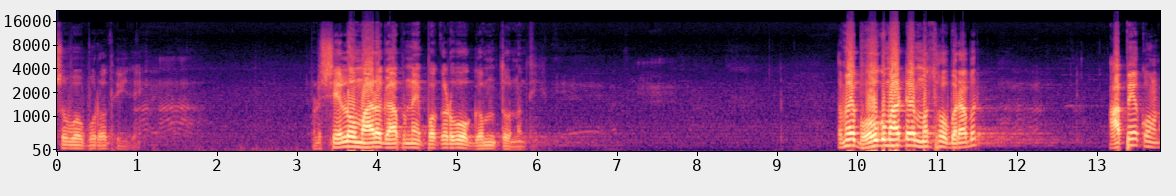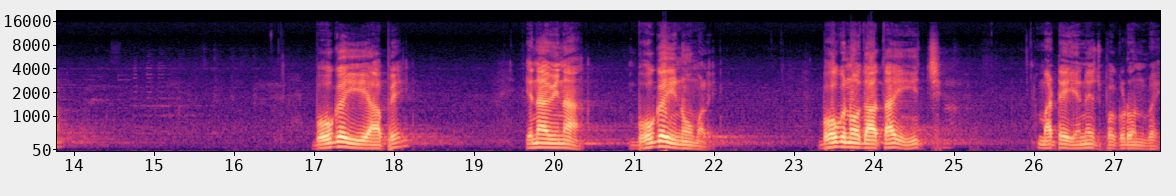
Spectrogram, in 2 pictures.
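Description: An older man speaks calmly into a microphone, in phrases with long pauses.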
